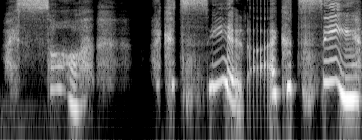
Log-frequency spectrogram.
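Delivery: quiet, slow, shaken wonder; barely holding together; overwhelmed. Acted. Blind girl stunned that she could see.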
